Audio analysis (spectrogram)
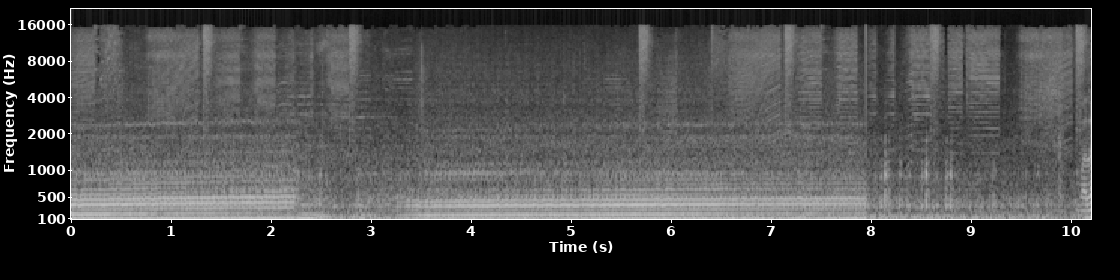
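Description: A Kawasaki Z900 motorcycle cruises on a highway with a loud, steady, tonal engine drone, the pitch dropping as it shifts around two seconds in and again near eight seconds, under constant wind rush.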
